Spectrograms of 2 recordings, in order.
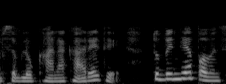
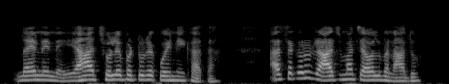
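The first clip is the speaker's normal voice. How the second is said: plain reading voice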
